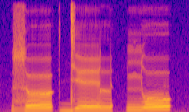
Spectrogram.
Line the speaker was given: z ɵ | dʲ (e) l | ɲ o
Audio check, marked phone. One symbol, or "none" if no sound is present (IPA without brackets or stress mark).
e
